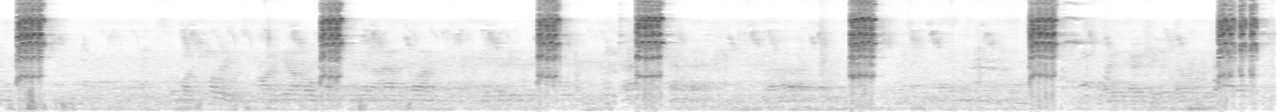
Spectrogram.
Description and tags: Coconut lorikeet (warning call)
A warning call of a coconut lorikeet
aviary, bird, call, coconut, cry, lorikeet, parakeet, parrot, screech, threat, warning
